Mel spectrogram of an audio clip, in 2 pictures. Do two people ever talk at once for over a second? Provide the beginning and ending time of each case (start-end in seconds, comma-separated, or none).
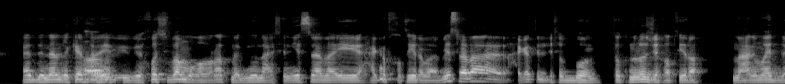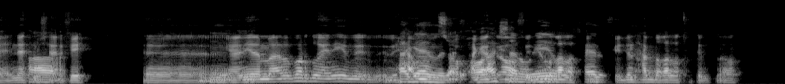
11.7-13.9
